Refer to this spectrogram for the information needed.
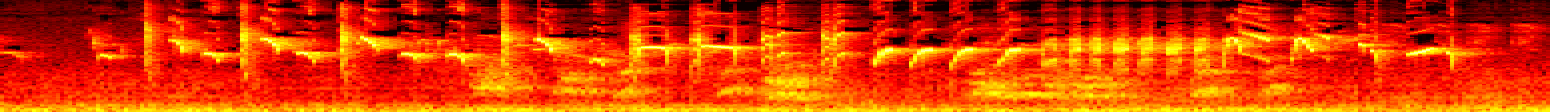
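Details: Silver-eared laughingthrush (tiểu mi) in spring, singing in the display style called hót xoè: a rapid, rich stream of slurred whistles and sharp chirps, with a run of quick repeated notes near the middle.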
